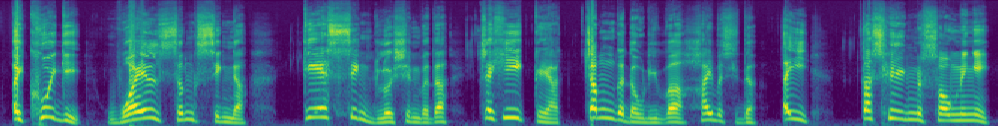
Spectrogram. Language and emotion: Manipuri, angry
